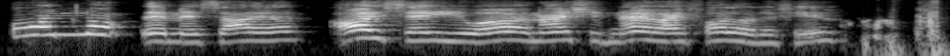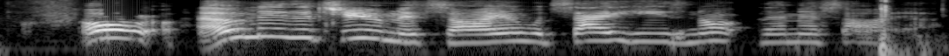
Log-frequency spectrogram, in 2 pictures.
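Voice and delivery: Monty Python mother shrieking; shrill mother. Acted. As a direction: squawk like an outraged mum. Life of Brian mother impression.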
